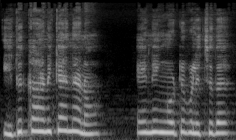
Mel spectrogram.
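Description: A woman voicing a timid, gentle young woman in a soft, raised, pleading voice for a romance audiobook. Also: high-pitched, steady tone, fast, soft background music, lightly acted. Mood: shy.

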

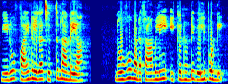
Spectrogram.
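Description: A woman's voice: sits high, level tone, a little fast, dull audio, close to an everyday voice. A woman voicing a young woman who pleads tearfully with her brother in a read-aloud audio story. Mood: pleading. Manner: pleading, later sobbing and shouting.

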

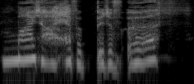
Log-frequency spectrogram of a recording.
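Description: A woman's voice: high voice, slow pace, darkish tone, no room sound, voice pushed up. A woman reading the part of an anxious little girl who quavers and hesitates. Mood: anxious pleading.

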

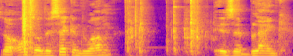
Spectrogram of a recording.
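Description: A man demonstrates a gadget in slow, halting phrases. His voice sits at an ordinary pitch in an echoey room, with loud noise and clicking around it. The delivery is informal and goes step by step. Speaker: host demonstrating vintage boomboxes. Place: indoor room with a table of boomboxes.

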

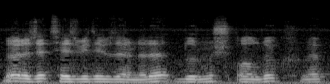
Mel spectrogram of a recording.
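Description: A man teaching recitation rules in a didactic way, asking questions and answering them himself. He sounds out words to show how they should be recited. His voice sits at an ordinary middle pitch, with a faint hiss of noise behind it. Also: little pitch movement, normal speed. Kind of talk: explanatory lesson.

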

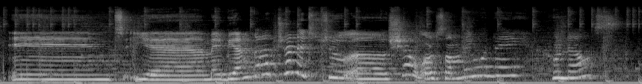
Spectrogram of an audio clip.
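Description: A young woman chatting casually to camera as a vlogger, blunt and rambling, swearing freely. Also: a little high. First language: Hebrew. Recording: echoey room, faint music.

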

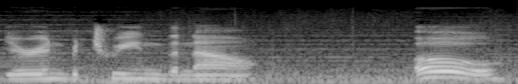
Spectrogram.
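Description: A young woman talks through her game live on a headset mic. Her voice sits at an average pitch, casual and chatty, thinking aloud in short bursts. Faint music plays behind her. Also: takes it slowly, muffled recording. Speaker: game streamer. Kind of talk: casual live gameplay commentary.

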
